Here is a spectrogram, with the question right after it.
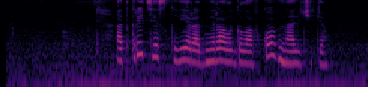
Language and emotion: Russian, positive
